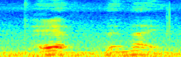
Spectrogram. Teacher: you'll notice there's no l sound it's just as if it was spelled h a f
